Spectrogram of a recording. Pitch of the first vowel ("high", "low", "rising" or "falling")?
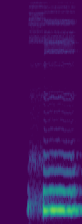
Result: high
